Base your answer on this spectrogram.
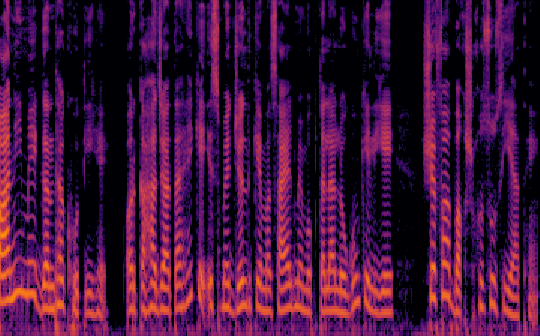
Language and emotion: Urdu, neutral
